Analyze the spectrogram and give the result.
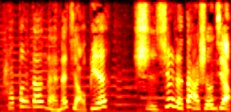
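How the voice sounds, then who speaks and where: Very high-voiced woman reading a children's story. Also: soft background music. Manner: expressive, unhurried narration.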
